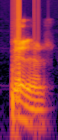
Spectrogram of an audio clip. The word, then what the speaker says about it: better: Drop the first or the second T? The first. Yeah. Now you have a T between two vowel sounds. What do? You pronounce the T like? R.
